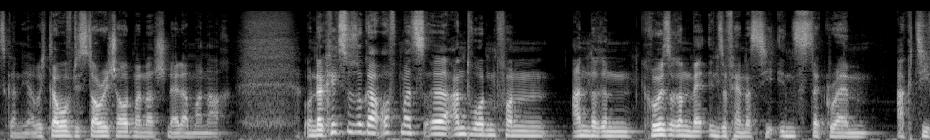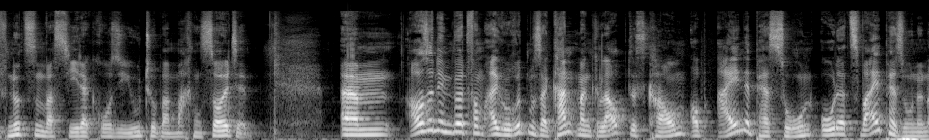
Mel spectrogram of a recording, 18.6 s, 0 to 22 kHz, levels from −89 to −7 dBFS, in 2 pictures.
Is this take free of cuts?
yes; 0 cuts

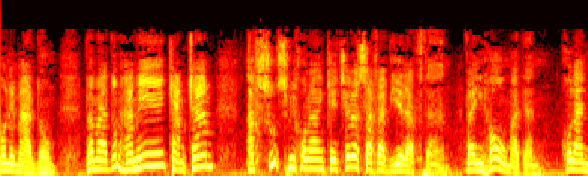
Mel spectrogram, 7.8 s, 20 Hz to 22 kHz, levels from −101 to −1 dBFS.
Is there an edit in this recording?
no; 0 cuts

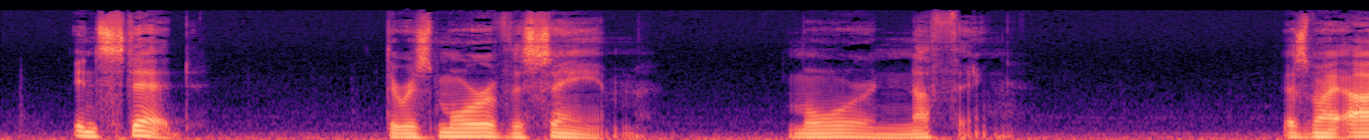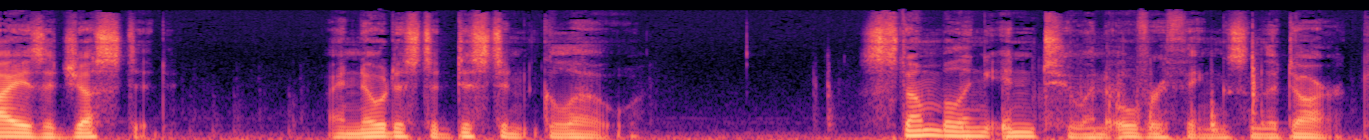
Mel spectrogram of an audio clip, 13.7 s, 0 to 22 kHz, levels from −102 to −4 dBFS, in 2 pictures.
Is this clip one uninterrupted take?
yes; 0 cuts

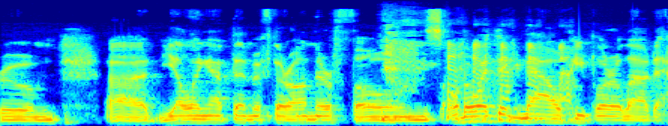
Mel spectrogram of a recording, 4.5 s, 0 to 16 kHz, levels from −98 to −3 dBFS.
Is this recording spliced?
no; 0 cuts

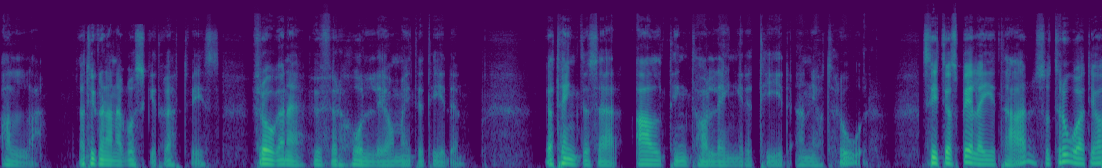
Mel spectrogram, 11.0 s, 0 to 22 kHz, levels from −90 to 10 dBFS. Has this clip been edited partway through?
yes; 2 cuts; at 5.3 s, 9.2 s

